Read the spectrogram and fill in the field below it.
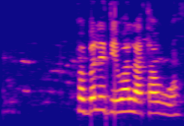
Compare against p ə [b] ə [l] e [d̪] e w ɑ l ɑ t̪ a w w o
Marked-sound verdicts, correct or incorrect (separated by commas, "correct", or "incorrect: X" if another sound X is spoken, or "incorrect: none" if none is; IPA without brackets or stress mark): correct, correct, correct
